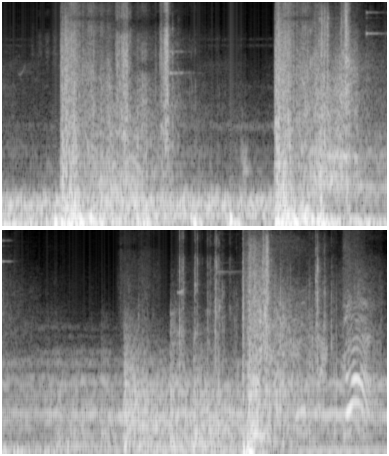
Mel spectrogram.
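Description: Gunfire from the Western video game Red Dead Redemption during a shootout with rustlers: loud volleys of shots burst at the start, again near three seconds and late on, with rumbling echoes, a rising whistle and voices beneath.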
